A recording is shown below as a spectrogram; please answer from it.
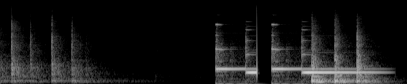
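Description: Three quick knocks on a door are followed, after a short silence, by a home doorbell ringing in sustained chiming tones. A second ring starts immediately after the first, close and loud.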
